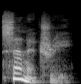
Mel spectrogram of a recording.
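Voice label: "sanitary", British English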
